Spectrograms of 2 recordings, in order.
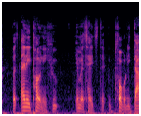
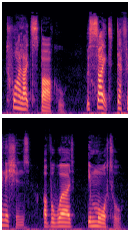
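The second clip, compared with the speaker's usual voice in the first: commanding mentor; 5 semitones higher, 6 dB louder than usual. A narrator's reading. Celestia commanding her old student to recite. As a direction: order her pupil like a stern teacher. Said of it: "Celestia commanded".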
